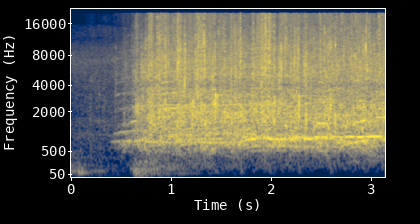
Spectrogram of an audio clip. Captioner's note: cheering, applause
